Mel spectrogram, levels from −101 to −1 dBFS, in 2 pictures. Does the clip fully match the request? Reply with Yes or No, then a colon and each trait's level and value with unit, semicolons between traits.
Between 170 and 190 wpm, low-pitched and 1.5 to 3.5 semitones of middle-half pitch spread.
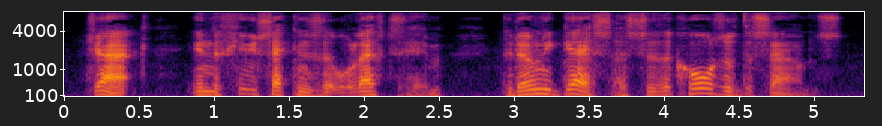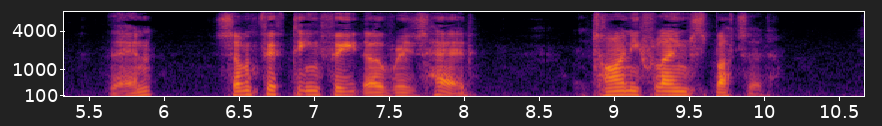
No: average, 175 wpm; low, 125 Hz; average, 4.7 semitones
